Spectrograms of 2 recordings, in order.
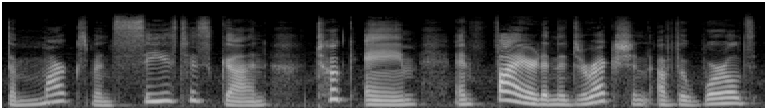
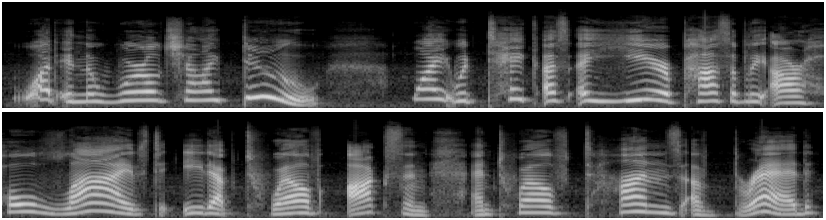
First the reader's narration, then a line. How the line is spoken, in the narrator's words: he sighed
